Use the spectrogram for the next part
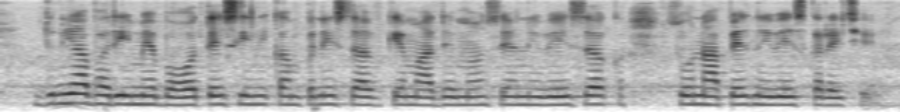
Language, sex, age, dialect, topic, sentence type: Maithili, female, 18-24, Angika, banking, statement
